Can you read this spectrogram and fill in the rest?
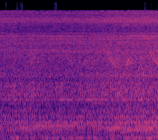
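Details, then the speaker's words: Water well jet pump just powered back on after replacing the pressure switch; steady motor drone with airy hiss but no pressure building, pump running without prime and must be primed. "all right so we got the power back on you hear the pump running but you can"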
